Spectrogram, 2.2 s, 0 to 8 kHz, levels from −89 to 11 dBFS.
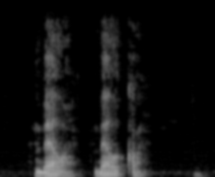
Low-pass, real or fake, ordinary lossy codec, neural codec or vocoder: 7.2 kHz; real; Opus, 64 kbps; none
